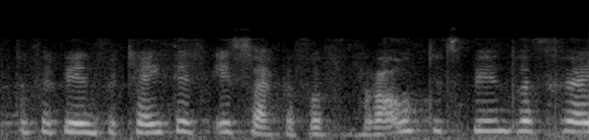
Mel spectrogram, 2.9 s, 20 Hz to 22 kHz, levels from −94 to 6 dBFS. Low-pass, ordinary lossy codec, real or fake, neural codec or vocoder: 7.2 kHz; Opus, 16 kbps; fake; codec, 16 kHz, 1.1 kbps, Voila-Tokenizer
